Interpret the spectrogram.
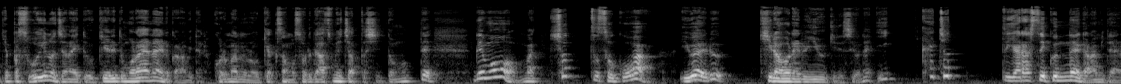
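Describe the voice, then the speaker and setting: Talking at a very fast pace, a man's fairly high voice makes very wide pitch swings. His loudness swings a lot, and there is vocal fry. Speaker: comedian and podcaster. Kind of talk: solo monologue podcast.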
